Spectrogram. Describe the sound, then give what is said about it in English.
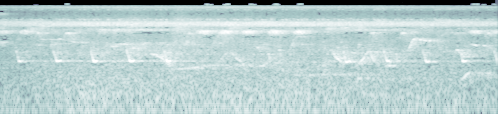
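A Borneo jungle soundscape of birds and insects: a dense, steady high insect drone runs throughout, layered with repeated short whistled bird phrases that rise and fall at moderate loudness. “To demonstrate this, Krauss played a recording he made in the jungles of Borneo.”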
